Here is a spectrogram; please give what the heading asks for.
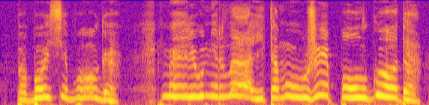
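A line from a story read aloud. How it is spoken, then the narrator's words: She-wolf, hoarse wheeze. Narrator (Russian): просипела волчица Люси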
